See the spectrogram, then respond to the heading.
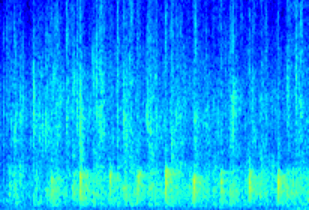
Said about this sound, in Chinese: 给你掌声，我们神先。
